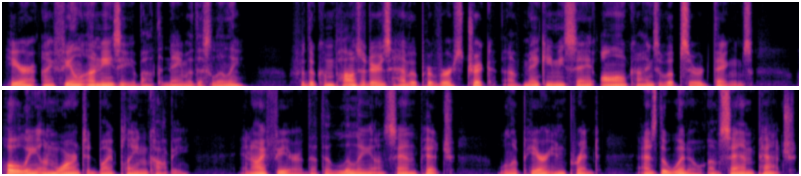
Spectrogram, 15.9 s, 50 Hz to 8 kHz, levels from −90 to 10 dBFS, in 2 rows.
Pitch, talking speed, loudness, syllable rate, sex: 90 Hz, 190 wpm, -22 LUFS, 5.1 syllables/s, male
